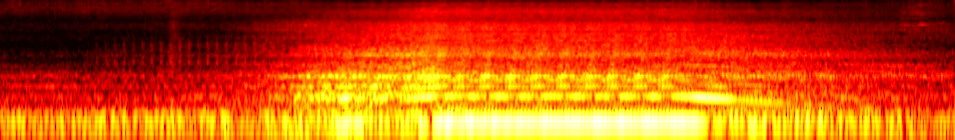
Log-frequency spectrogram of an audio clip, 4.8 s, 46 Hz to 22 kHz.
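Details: 2011 Toyota Belta after repair of cylinder 1 misfire (code P0301, reversed coil wiring swapping 12V and 5V): engine picks up cleanly on throttle blip, holds an even note and settles smoothly, running on all cylinders.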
